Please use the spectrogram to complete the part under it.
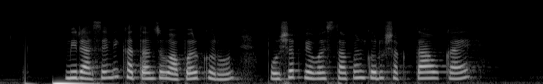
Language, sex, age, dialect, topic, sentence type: Marathi, female, 18-24, Southern Konkan, agriculture, question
